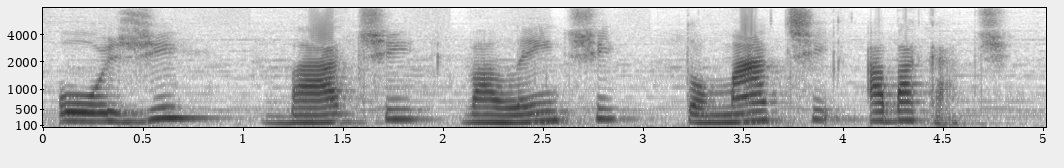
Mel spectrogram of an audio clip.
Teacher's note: Palavras terminadas em E e o som é de I.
